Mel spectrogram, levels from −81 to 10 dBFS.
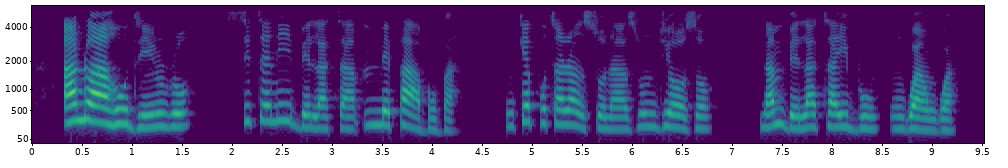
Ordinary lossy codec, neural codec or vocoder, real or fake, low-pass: none; none; real; 5.4 kHz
